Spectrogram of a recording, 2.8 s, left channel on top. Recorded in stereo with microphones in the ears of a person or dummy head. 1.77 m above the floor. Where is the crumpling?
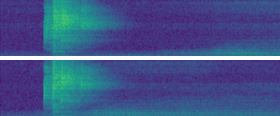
15° right (ahead or behind), 0.7 m.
